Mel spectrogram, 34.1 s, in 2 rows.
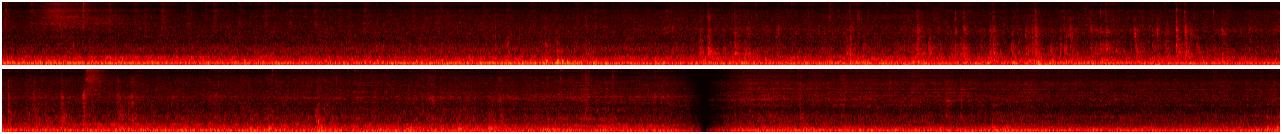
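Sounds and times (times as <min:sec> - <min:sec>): low engine drone: 0:00.0 - 0:34.0
railway cars rolling past: 0:00.0 - 0:34.0
wheels clicking and creaking: 0:00.0 - 0:34.0
brief hiss: 0:00.4 - 0:01.6.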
